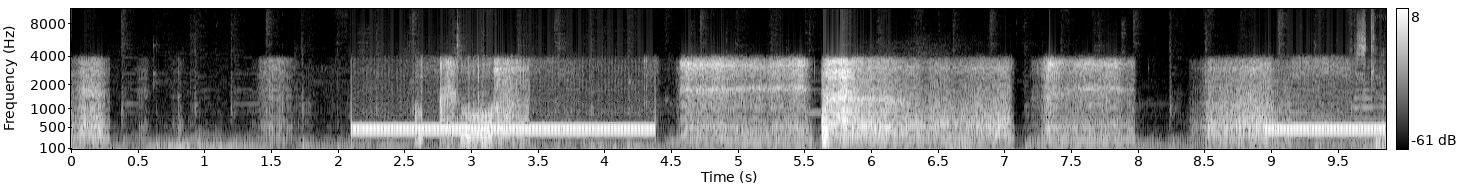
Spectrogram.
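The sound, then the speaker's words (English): A phone line ringing out on an outgoing call: long, steady ringback tones separated by pauses, heard through a thin, hissy connection with faint muffled noise and nobody picking up. “Okay, let's see if she answers. Here we go again.”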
